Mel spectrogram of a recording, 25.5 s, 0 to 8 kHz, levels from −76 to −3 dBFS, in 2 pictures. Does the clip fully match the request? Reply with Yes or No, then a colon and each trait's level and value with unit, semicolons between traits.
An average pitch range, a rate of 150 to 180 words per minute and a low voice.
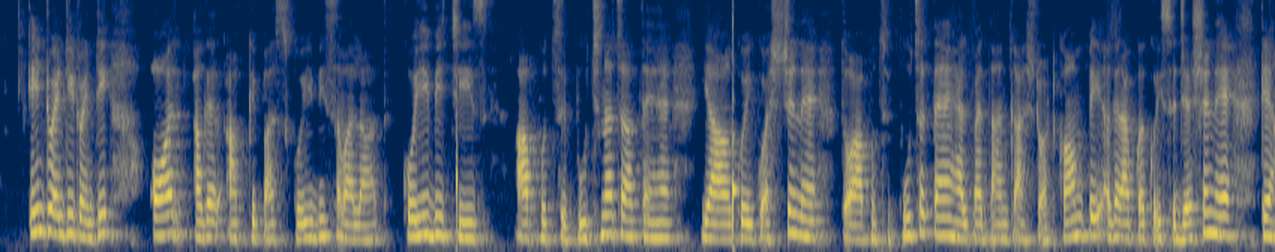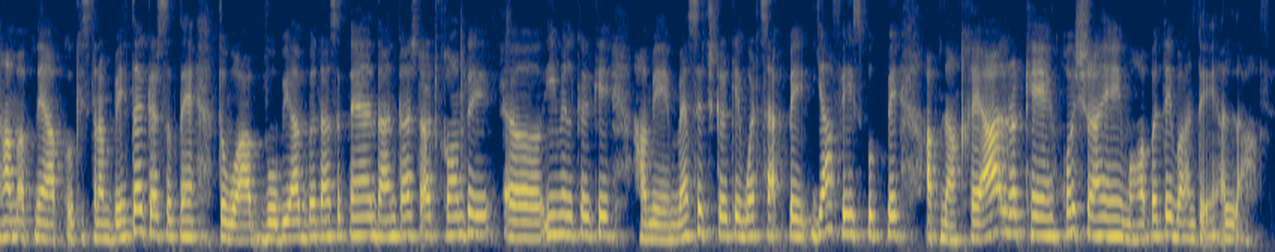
No: average, 3.4 semitones; average, 175 wpm; high, 200 Hz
